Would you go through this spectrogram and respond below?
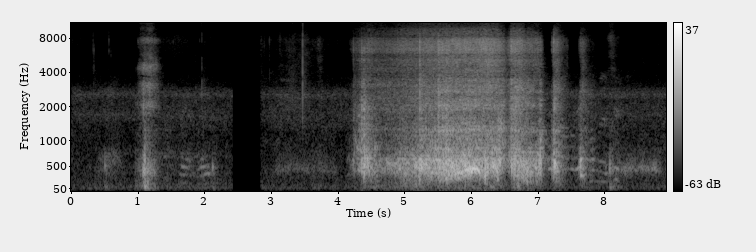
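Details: A few short breathy sounds, then a long noisy burst with blowing and sniffing, from a person with a cold: sneeze with nose blowing.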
